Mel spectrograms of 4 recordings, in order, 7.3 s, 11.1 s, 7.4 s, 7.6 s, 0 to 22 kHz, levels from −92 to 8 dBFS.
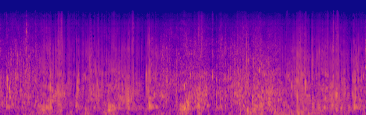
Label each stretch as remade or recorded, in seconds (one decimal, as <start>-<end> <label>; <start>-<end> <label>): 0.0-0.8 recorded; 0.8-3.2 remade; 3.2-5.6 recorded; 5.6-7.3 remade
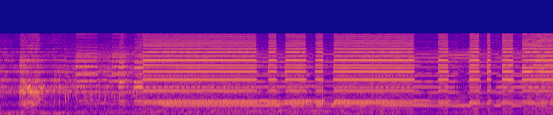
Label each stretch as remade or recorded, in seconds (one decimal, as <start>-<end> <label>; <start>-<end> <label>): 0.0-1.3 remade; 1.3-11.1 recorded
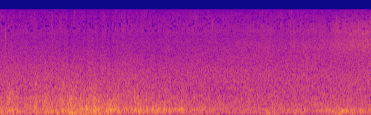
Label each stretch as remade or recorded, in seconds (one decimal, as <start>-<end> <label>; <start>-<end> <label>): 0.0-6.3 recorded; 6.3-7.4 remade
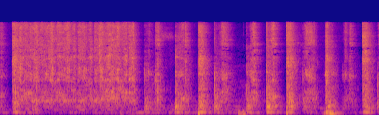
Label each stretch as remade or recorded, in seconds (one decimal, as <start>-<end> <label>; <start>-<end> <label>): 0.0-6.2 recorded; 6.2-7.0 remade; 7.0-7.6 recorded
